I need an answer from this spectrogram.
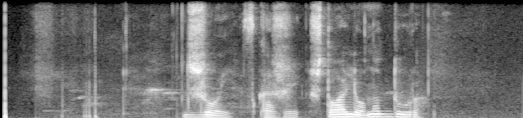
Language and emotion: Russian, neutral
